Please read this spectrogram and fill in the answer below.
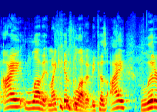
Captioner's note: chuckles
